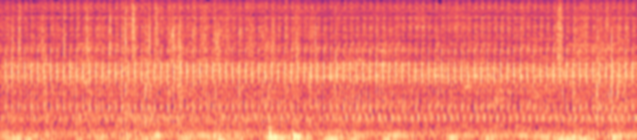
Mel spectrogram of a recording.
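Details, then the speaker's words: Electric compressor on a GMC cab-over landscaping truck, out of service, running on key-on during soapy-water leak check: steady but sluggish pumping about four strokes a second; dead battery, confirmed when jump box makes it sound much better. "you know what i bet this battery's dead in this truck this thing normally runs a lot faster"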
